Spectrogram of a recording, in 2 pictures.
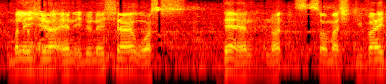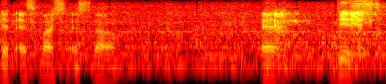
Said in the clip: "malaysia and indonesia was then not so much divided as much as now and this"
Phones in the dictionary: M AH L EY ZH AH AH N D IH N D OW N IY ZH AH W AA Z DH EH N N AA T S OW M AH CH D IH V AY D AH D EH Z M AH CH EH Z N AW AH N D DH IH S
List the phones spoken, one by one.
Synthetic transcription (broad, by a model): M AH L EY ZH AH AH N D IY N D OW N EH SH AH W AA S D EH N N AA T S OW M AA CH D IH V AY D AH D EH S M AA CH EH S N AW AH N D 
